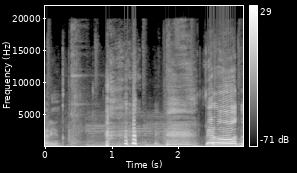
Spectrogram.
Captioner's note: laughs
